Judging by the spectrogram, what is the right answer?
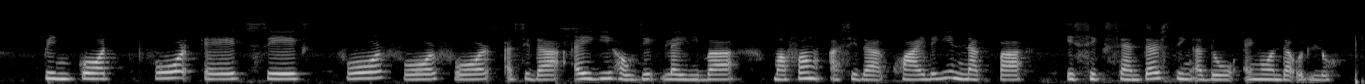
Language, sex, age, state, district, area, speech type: Manipuri, female, 30-45, Manipur, Senapati, rural, read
